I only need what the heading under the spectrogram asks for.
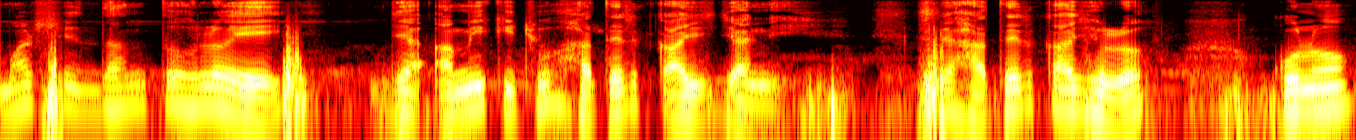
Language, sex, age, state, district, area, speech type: Bengali, male, 60+, West Bengal, Paschim Medinipur, rural, spontaneous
